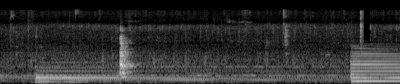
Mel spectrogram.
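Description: Freshly pounded ginger-garlic paste sizzles in a hot pan for vegetable rice, a steady soft frying crackle with a brief sharp clatter near the start, and background music.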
